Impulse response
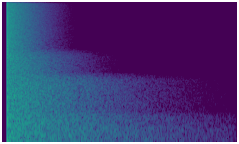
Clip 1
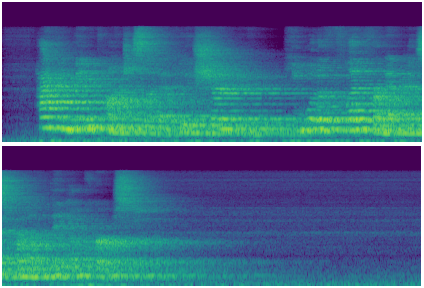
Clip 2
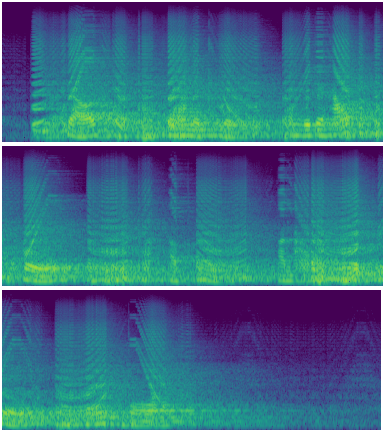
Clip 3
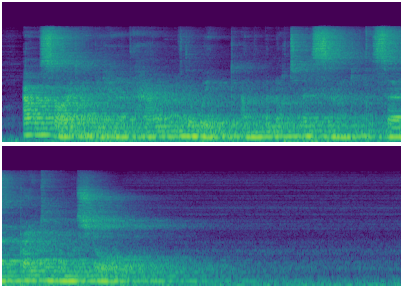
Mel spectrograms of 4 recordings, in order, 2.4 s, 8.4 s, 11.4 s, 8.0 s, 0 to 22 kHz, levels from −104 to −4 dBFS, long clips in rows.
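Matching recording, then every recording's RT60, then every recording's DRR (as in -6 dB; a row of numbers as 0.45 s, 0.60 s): 3; 2.7 s, 2.7 s, 2.7 s; -13.0 dB, 3.5 dB, -4.0 dB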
